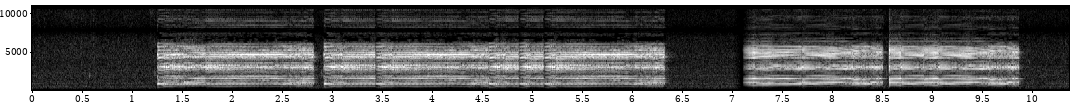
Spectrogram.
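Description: Sampled multi-chime diesel locomotive air horn played by an MRC sound decoder through a model locomotive's small speaker: a long blast of about five seconds, then after a short pause a second blast of about three seconds, each with a momentary break.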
